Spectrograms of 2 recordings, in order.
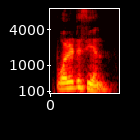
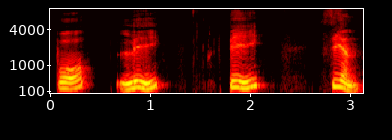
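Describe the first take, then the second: First: Said in the usual way. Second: পো-লি-টি-সিয়ান slow, a pause after each piece; syllable by syllable. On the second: Shown as a demonstration. Teacher drilling learners, পো-লি-টি-সিয়ান in slow separate syllables.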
